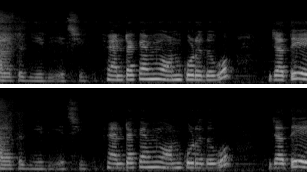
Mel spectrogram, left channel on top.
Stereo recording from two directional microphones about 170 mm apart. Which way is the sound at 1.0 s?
40° left (ahead or behind).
